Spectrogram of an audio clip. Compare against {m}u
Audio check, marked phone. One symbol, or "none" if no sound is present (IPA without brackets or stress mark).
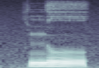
n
